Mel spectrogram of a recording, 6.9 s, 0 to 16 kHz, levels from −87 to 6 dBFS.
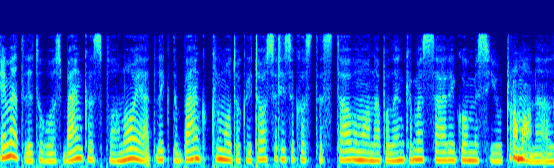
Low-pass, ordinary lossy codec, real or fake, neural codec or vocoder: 7.2 kHz; MP3, 64 kbps; fake; codec, 16 kHz, 0.4 kbps, LongCat-Audio-Codec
